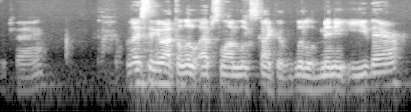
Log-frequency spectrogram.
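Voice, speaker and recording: A middle-aged man teaching a casual video lesson, relaxed and chatty, correcting himself as he writes on a board. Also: fairly low pitch, fast.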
